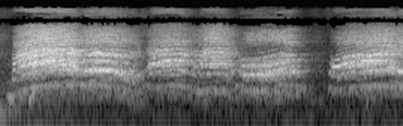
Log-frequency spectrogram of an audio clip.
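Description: A group of children's voices singing together in unison, in short phrases separated by brief pauses.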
